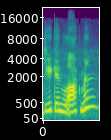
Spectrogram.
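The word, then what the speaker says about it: Dichen Lachman: page of actress yeah that's I how her name is pronounced Deacon lochman yeah yeah yeah she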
